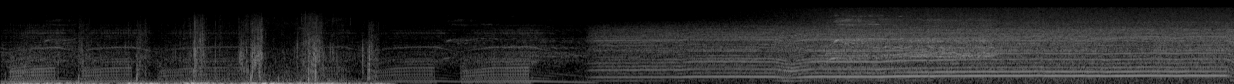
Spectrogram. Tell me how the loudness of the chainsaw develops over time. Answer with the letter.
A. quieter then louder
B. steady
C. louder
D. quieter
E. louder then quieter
C.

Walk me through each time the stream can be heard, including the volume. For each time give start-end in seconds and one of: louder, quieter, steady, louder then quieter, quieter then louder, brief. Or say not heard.
not heard.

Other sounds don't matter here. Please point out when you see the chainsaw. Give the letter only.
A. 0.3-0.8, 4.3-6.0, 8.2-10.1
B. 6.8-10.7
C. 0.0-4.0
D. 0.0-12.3
D.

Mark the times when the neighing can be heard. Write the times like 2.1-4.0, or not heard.
0.3-0.8, 4.3-6.0, 8.2-10.1.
